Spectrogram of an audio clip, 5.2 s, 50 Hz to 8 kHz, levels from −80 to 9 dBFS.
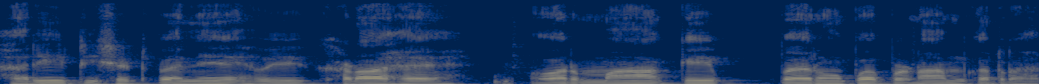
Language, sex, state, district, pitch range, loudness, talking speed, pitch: Hindi, male, Uttar Pradesh, Jyotiba Phule Nagar, 120-135 Hz, -34 LUFS, 175 wpm, 125 Hz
